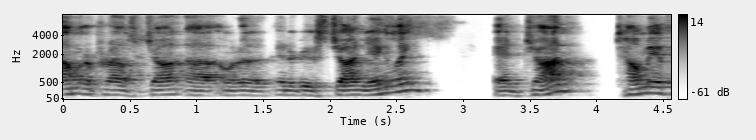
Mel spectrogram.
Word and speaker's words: Yuengling: guest before we started was how to properly pronounce his last name. So with that, I'm going to introduce Jon Yuengling.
